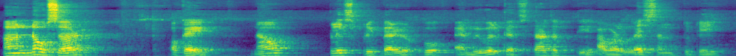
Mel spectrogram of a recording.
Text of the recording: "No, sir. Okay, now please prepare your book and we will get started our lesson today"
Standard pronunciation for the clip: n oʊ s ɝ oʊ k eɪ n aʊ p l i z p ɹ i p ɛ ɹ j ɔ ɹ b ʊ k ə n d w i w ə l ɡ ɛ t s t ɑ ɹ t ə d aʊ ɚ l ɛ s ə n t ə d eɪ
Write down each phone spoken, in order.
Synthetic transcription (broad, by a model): n oʊ s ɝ oʊ k eɪ n aʊ p l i s p ɹ i p ɛ ɹ j ɔ ɹ b ʊ k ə n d w i w ə l ɡ ɛ t s t ɑ ɹ t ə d aʊ ɚ l ɛ s ə n t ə d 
